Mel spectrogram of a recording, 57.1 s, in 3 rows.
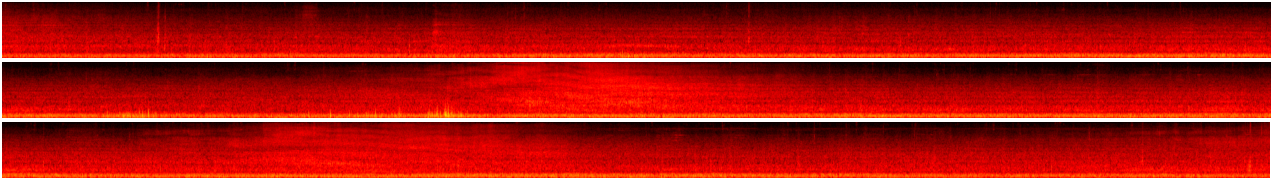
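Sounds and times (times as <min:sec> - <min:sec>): hiss: 0:04.4 - 0:04.9, 0:25.2 - 0:31.1, 0:40.0 - 0:47.1
freight train rumbling past: 0:17.1 - 0:32.6, 0:37.2 - 0:49.2.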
